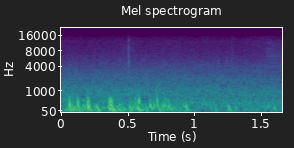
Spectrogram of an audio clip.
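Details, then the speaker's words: Split AC indoor unit: fluttering, uneven low whirr with rapid bursts that then settles, a stop-start "phar phar" sound with vibration; unit loose on its mounting knocking against the wall. "आवाज फर फर फरर फर फर रुक रुक के आवाज कहां से आती है और कहां से वाइब्रेशन होती है मैं सारा आपको बताने वाला हूं"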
